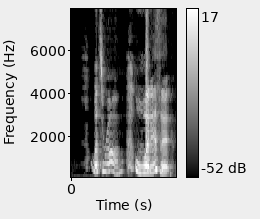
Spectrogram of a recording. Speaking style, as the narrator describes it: the girl cried

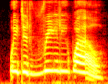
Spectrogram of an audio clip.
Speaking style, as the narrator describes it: cried the fairy in a pleased voice

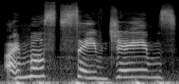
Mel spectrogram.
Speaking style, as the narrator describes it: She wails

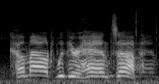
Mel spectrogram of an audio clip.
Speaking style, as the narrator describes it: A bullhorn squealed

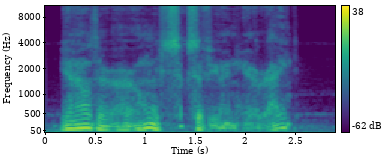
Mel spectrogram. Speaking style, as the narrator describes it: whispers in my ear

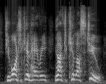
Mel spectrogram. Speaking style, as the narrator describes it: said fiercely, though the effort of standing upright was draining him

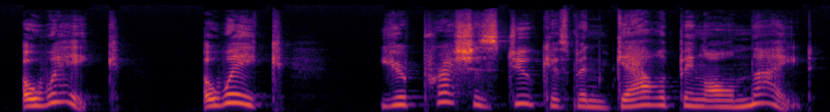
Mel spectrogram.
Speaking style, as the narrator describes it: cried Doucet

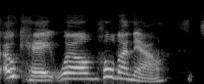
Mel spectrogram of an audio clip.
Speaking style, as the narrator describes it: said Yes

